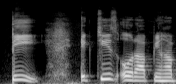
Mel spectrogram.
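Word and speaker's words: ٹے: तो इसी तरह अगला अक्षर है टे, इसका प्रोनाउंसिएशन होता है टे, और हिंदी में इसको बोला जाता है टा,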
